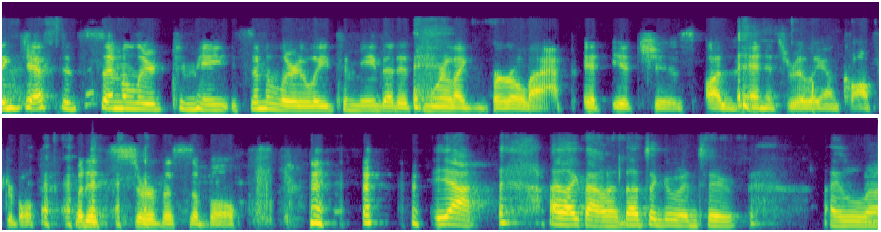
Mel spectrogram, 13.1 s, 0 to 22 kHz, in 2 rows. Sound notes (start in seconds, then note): 6.8 laughing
